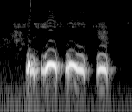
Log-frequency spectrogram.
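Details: Spotted dove used as a lure bird, cooing to stir up and attract other doves: four low, husky coos in about two seconds, the middle two drawn out and the last one short, with a clean, quiet background.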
